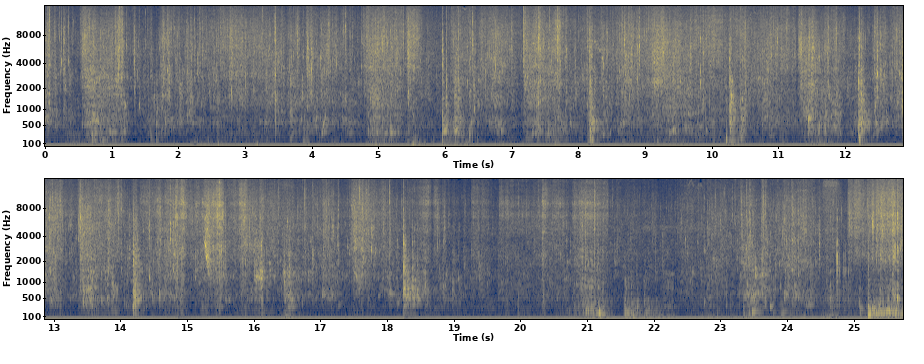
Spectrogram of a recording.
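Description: Water trickling and splashing, with short splashes every second or two over a steady running sound.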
